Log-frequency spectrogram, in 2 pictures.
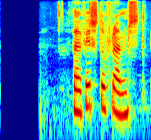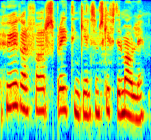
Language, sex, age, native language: Icelandic, female, 15, Icelandic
